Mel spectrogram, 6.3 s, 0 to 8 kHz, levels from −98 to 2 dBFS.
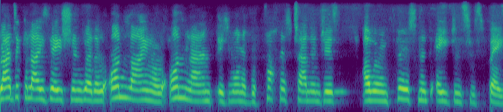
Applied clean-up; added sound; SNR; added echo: neural mask model Resemble Enhance denoiser.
